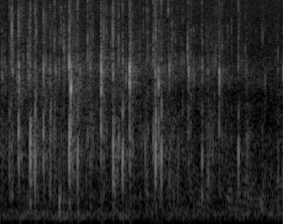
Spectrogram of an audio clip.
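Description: Applause from a small group of people, a quick patter of hand claps that thins out near the end.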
